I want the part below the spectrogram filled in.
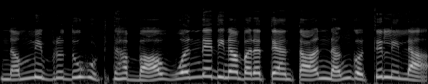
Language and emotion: Kannada, surprised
